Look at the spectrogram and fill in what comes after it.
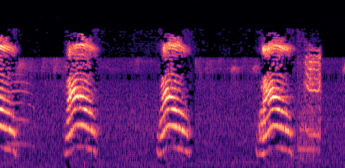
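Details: At night a domestic cat calls for a mate with loud, arched meows repeated roughly every two seconds, each swelling and falling in pitch, four cries in all over a quiet background.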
